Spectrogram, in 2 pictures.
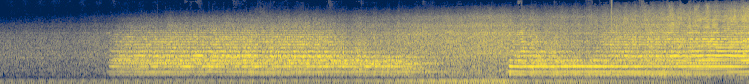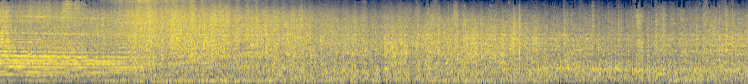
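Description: CN freight locomotive's multi-chime air horn sounding two long blasts, the second dropping slightly in pitch near its end, over the low drone of the engines. Then the freight cars roll past close by with a steady rumble and the clickety-clack of wheels over rail joints.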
